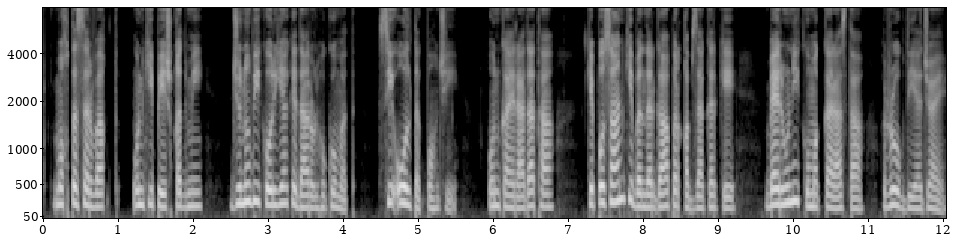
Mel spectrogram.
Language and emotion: Urdu, neutral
